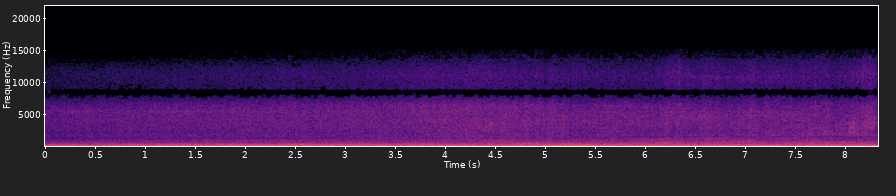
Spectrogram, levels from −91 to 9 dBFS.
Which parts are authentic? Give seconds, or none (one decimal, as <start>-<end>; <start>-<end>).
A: 0.0-8.3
